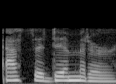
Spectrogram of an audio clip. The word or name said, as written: acidimeter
